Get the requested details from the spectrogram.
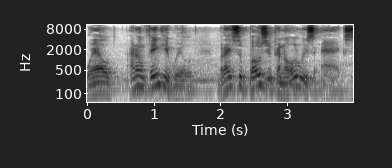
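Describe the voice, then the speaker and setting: A man's growling, put-on character voice, fairly high in pitch with very wide pitch swings, at a moderate pace. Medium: read story. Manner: growling, curt, grudging.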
